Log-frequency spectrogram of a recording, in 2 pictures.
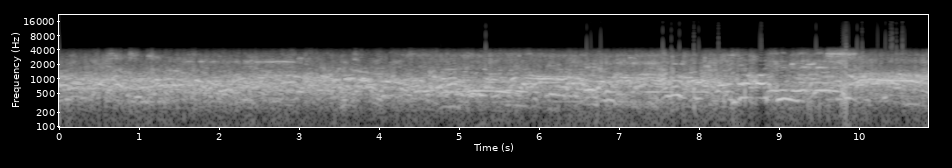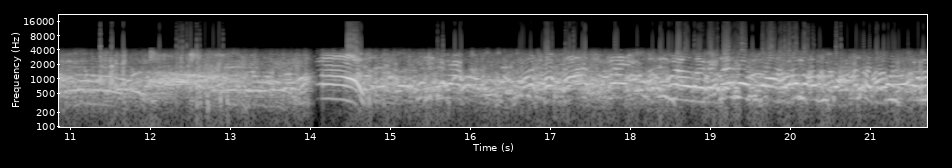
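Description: A large crowd of men chants and shouts loudly outdoors.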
